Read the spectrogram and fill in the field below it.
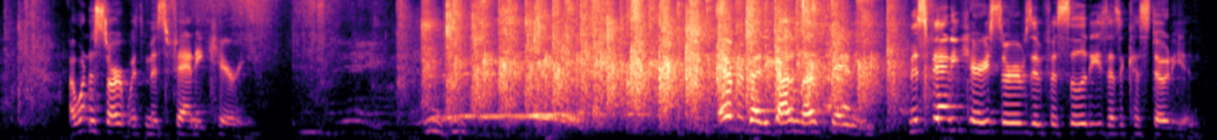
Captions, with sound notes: I wanna start with Ms. Fanny Carey. (applause) Everybody gotta love Fanny. Ms. Fanny Carey serves in Facilities as a custodian.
